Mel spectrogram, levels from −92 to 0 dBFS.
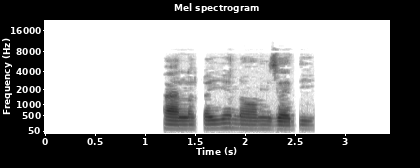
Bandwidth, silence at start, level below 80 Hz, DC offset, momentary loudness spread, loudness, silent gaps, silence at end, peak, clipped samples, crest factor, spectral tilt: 9.2 kHz; 1.2 s; -78 dBFS; under 0.1%; 11 LU; -24 LUFS; none; 0.75 s; -6 dBFS; under 0.1%; 22 dB; -3.5 dB/octave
